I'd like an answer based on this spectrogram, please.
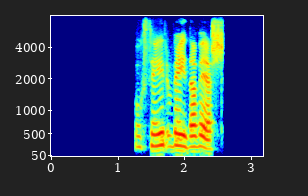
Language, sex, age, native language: Icelandic, female, 30-39, Icelandic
